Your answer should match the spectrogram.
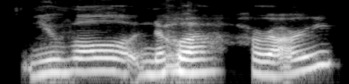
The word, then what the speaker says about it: Yuval Noah Harari: It's by, I hope I'm saying his name right as well. It's Yuval Noah Harari. – That's exactly um, right.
